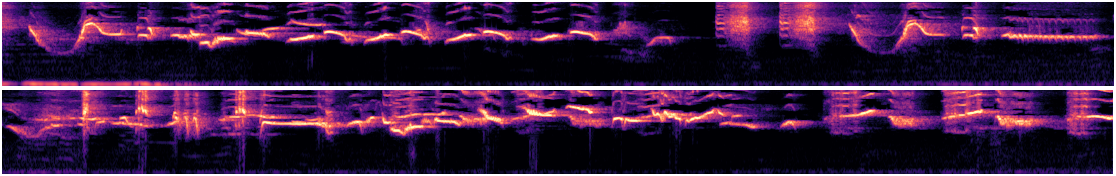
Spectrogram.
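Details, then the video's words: Oriental magpie-robin singing hard with its tail spread, a lure for rousing rival magpie-robins: rapid, varied whistles, trills and scratchy chips poured out almost without a break, bright and high, with only faint background noise. "Pancingan Kacer Gacor Buka Ekor Lagu Unik! Bagus Buat Menaikan Emosi Kacer Lain Agar Gacor"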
